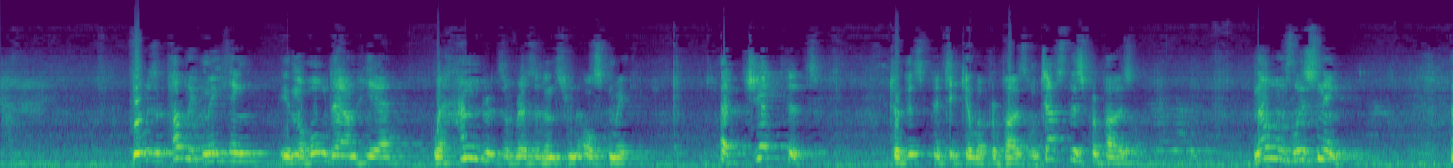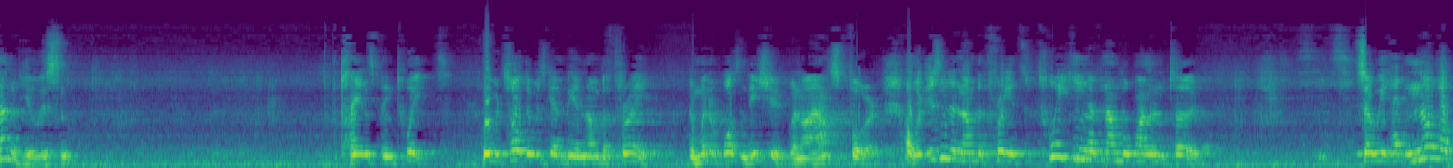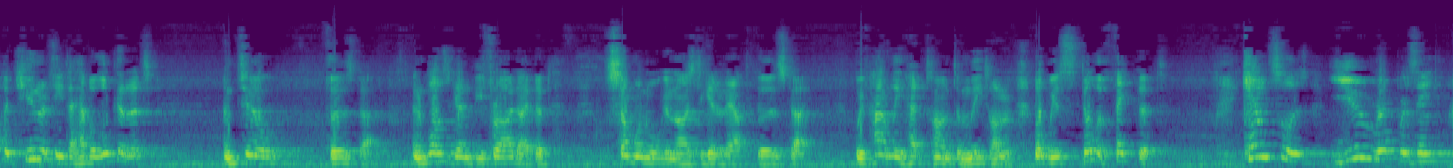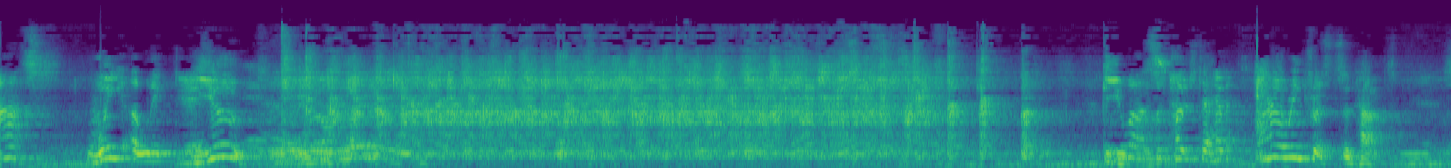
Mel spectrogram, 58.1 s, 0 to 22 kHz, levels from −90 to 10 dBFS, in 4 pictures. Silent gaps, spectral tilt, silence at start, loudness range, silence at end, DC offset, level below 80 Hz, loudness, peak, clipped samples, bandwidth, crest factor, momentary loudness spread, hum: none; -6 dB/octave; 0 s; 4 LU; 0 s; under 0.1%; -46 dBFS; -15 LUFS; 0 dBFS; under 0.1%; 11.5 kHz; 16 dB; 19 LU; none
